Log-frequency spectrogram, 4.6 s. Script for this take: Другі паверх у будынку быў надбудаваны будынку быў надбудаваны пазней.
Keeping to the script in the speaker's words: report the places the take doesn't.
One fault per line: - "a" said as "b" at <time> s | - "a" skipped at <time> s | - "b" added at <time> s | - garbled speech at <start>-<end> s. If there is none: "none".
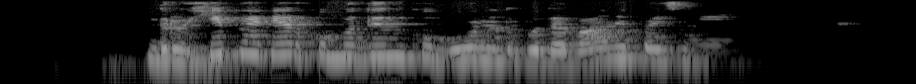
- "будынку быў надбудаваны" skipped at 3.2 s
